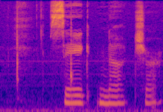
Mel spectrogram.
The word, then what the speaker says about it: signature: UR as one sound signature and there's your phonetic notation for Signature we'll also see in this phonetic notation that the primary stress is on the first syllable Sig and I do not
